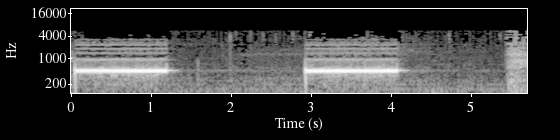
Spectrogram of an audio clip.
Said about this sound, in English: Preparations were well in hand by the time he breathed his last. Telephones immediately ringing all around the Vatican.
